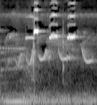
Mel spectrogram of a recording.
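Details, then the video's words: Sirisiri singing to draw in other birds: several sweet, slurred whistles that fall and rise, interrupted by one bright, piercing high note. "GACOR UNTUK PANCINGAN BURUNG SIRISIRI DENGAN VARIASI SUARANYA"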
